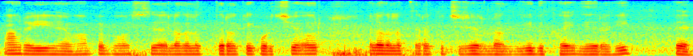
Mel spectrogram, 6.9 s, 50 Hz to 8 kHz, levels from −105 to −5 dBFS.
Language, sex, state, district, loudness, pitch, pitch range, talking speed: Hindi, male, Bihar, Purnia, -19 LUFS, 120 Hz, 115-125 Hz, 180 wpm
